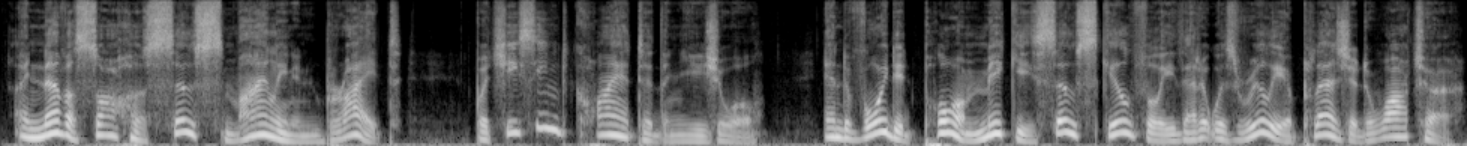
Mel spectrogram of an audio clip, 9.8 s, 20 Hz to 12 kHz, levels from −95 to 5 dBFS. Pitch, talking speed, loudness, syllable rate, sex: 155 Hz, 180 wpm, -18 LUFS, 4.8 syllables/s, male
